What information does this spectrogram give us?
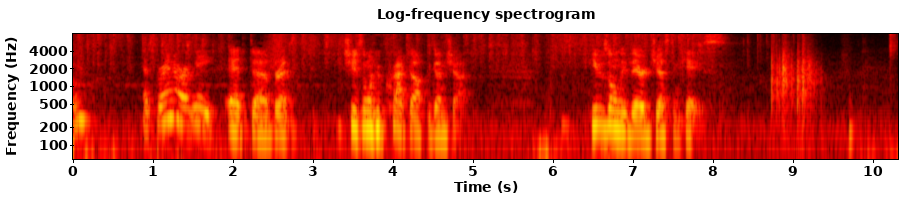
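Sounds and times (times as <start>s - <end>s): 
speech: 0.9s - 5.0s, 6.1s - 8.0s
dice dropping on a table: 5.9s - 9.4s.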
